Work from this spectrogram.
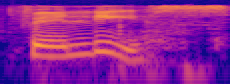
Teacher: ¿Dónde lleva la mayor fuerza de voz? En la sílaba lis.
